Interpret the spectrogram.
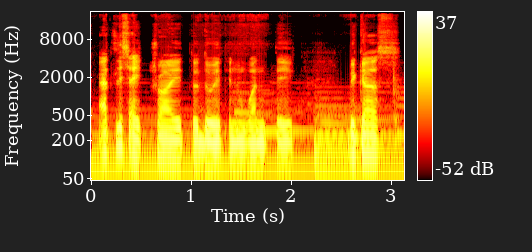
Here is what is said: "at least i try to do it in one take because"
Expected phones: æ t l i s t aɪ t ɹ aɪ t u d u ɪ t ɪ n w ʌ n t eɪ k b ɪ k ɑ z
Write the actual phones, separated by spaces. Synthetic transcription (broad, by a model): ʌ t l i s t aɪ t ɹ aɪ t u d u ɪ t ɪ n w ʌ n t eɪ k b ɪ k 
